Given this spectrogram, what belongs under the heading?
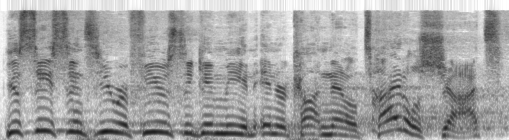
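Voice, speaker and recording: A man's voice: extremely high pitch, animated, moderate pace, a bit bright. A man playing a cocky, defiant young wrestler in a video game, delivering a brash, taunting promo. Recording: echoing arena, noisy ambience.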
